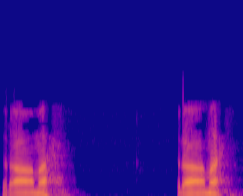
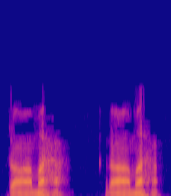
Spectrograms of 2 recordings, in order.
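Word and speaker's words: रामः: The second one is Ramah, Ramah. However, in practical pronunciation, like the practical usage when we talk,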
